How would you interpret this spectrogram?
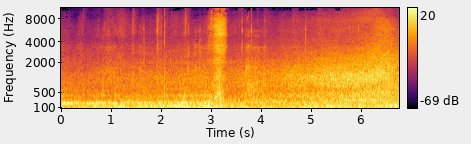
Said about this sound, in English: Dodge Caravan. Jeez. Yes, it's because the intersection is dug up. All this traffic is coming in because the intersection is dug up.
